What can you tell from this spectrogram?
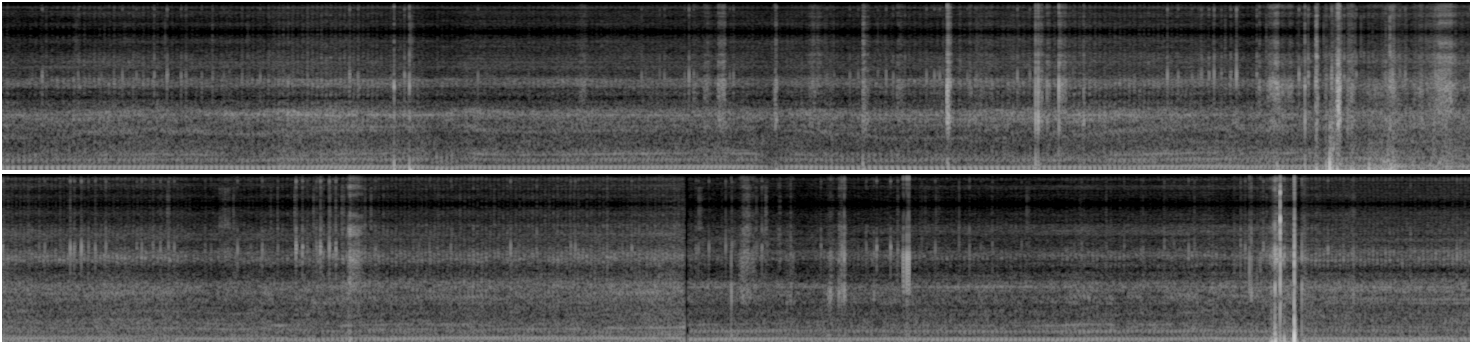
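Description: ATV engine running steadily while riding over a rough dirt track, with sharp knocks and rattles from the jolts: a cluster about halfway through and a hard double knock near the end.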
